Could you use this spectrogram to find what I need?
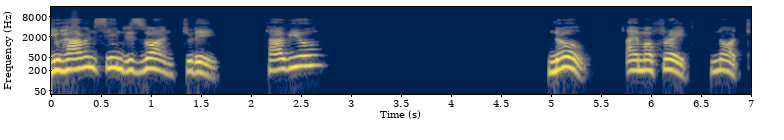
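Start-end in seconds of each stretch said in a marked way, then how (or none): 0.0-2.8 voice climbs in rising tone on have you. Explaining question tags, the speaker gives an example question: rising tone on question tag. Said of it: "My voice, when it has come to have you, has gone up".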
